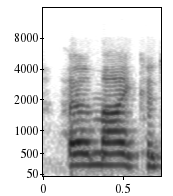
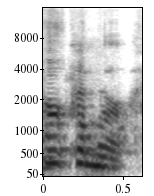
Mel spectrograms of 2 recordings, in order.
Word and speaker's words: Herkimer: Herkimer. We call it Herkimer here. But is that what you call it, Teresa, down south? Yeah, Herkimer? Probably I might say it wrong. I say everything wrong. No, but it comes from Herkimer, New York.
